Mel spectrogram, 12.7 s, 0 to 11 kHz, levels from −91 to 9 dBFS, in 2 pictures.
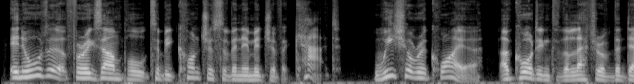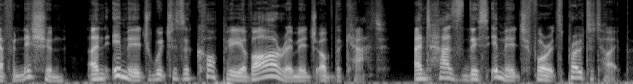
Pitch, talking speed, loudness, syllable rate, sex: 140 Hz, 200 wpm, -21 LUFS, 5.7 syllables/s, male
